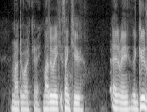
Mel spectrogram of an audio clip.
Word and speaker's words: Madueke: Madueke, thank you.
